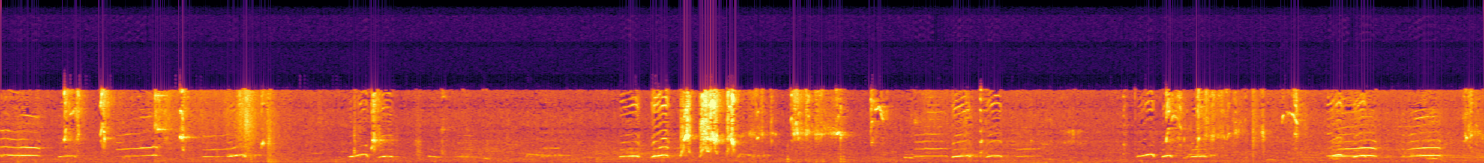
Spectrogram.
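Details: Little monkey crying and fussing for milk: short tonal squeals rising and falling near one pitch band with faint upper overtones, coming in irregular bursts of two or three, separated by brief pauses, with scattered clicks and rustling between.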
